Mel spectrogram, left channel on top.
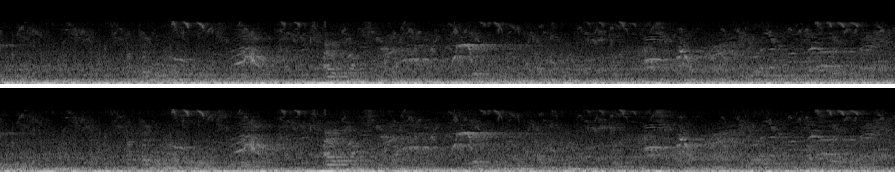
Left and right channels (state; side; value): normal; both; correlation 0.91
